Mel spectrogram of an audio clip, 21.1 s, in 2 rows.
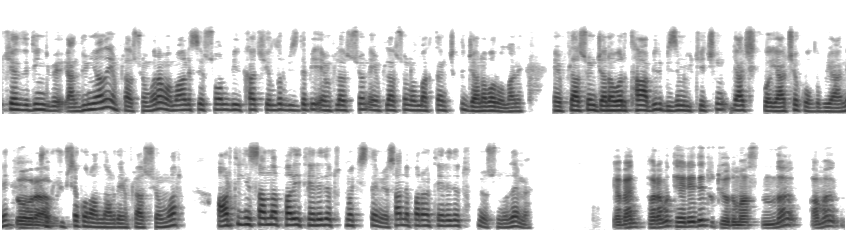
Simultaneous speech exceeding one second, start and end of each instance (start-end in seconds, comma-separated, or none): none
